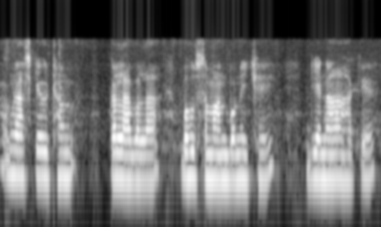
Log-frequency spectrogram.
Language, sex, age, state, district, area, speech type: Maithili, female, 60+, Bihar, Sitamarhi, rural, spontaneous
